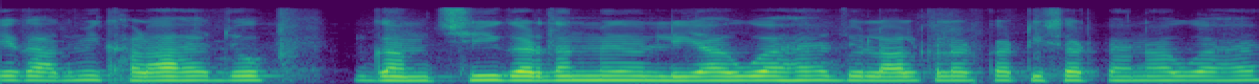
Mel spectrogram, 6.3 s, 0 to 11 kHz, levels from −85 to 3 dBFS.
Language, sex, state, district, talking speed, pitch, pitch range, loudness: Hindi, male, Jharkhand, Deoghar, 180 wpm, 165 Hz, 160-170 Hz, -17 LUFS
